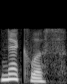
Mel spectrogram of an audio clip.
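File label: "necklace", US English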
